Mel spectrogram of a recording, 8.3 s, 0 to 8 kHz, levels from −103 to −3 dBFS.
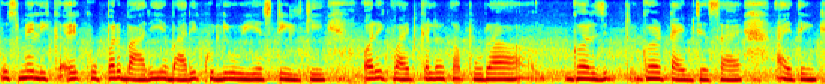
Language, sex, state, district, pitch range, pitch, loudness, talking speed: Hindi, female, Gujarat, Valsad, 190-215 Hz, 200 Hz, -11 LUFS, 190 wpm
